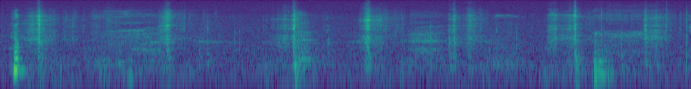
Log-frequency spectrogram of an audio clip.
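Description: Hand carving blade cutting into a wooden figure in short, separate strokes, a sharp slicing scrape every second or so with quiet scraping between.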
